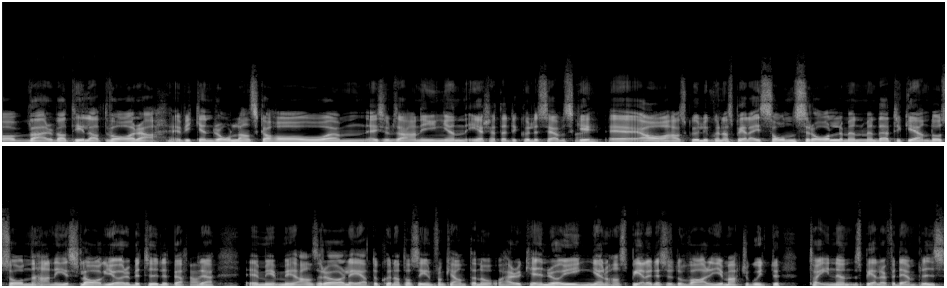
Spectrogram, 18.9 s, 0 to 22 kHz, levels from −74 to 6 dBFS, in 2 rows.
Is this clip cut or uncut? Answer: uncut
